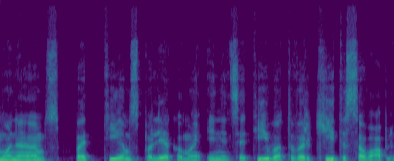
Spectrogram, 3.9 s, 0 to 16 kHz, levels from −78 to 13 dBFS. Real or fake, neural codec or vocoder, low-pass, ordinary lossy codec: real; none; 14.4 kHz; Opus, 24 kbps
